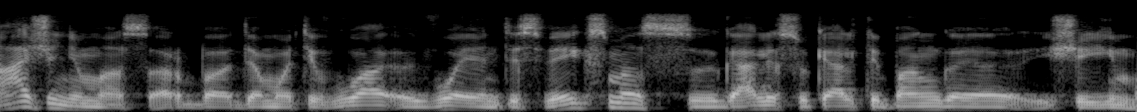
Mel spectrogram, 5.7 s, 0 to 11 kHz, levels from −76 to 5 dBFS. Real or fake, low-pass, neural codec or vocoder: real; 7.2 kHz; none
